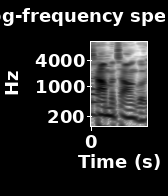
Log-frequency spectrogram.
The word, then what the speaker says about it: Tama Tonga: Tama Tonga, yeah.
